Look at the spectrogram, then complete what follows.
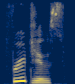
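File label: "fruit juice", British English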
